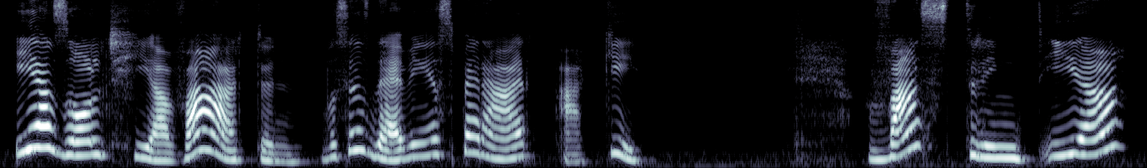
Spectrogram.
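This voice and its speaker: A woman from Brazil teaching German online, saying model sentences slowly and loudly, then explaining them in a chatty way. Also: a little high, no room sound. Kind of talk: online language lesson.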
